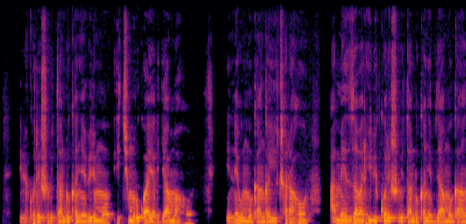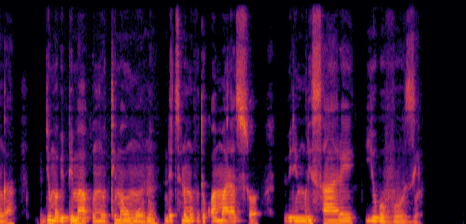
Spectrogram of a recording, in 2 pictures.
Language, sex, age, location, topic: Kinyarwanda, male, 18-24, Kigali, health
